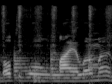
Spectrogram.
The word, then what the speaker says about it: multiple myeloma: One episode I listened to about a gentleman who had multiple myeloma.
